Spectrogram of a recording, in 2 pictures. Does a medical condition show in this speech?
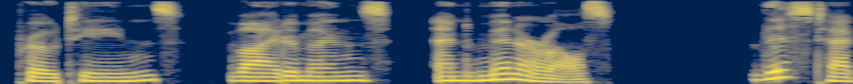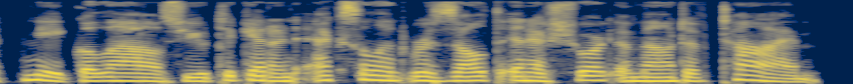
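No.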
